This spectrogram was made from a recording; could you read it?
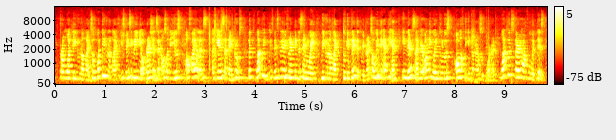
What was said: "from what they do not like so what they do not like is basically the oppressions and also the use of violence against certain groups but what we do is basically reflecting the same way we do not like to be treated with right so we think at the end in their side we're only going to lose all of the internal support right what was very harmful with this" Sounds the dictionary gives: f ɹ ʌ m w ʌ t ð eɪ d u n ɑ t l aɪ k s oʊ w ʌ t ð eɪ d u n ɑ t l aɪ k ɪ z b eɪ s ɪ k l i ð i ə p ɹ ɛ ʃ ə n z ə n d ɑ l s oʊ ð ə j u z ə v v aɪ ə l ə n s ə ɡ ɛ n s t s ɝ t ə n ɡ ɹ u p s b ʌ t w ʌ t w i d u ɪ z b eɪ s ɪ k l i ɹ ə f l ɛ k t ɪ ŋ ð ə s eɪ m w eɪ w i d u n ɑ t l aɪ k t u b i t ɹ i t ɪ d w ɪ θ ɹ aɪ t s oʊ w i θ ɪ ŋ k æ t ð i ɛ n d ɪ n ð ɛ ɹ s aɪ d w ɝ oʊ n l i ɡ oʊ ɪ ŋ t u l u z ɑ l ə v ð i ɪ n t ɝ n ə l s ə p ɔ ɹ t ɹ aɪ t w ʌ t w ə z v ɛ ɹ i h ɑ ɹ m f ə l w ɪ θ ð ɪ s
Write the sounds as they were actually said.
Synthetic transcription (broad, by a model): f ɹ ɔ m w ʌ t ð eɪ d u n ɑ t l aɪ k s oʊ w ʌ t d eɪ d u n ɑ t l aɪ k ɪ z b eɪ s ɪ k l i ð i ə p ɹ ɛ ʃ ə n s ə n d ɑ l s oʊ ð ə j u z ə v v aɪ ə l ə n s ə ɡ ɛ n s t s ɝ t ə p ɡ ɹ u s b ʌ t w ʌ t w i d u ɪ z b eɪ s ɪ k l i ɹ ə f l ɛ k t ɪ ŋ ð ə s eɪ m w eɪ w i d u n ɑ t l aɪ k t u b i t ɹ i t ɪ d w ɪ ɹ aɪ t s oʊ w i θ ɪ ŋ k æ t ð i ɛ n d ɪ n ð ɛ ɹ s aɪ d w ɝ oʊ n l i ɡ oʊ ɪ ŋ t u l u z ɑ l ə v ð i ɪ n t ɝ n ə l s ə p ɔ ɹ t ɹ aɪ w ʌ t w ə s v ɛ ɹ i h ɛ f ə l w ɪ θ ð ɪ s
